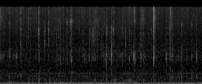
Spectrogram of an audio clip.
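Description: Typing on a computer keyboard: a quick, irregular run of light keystrokes.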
